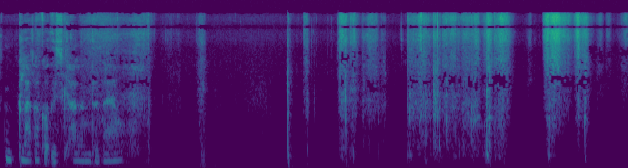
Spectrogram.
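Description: A small cardboard drawer slides open.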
